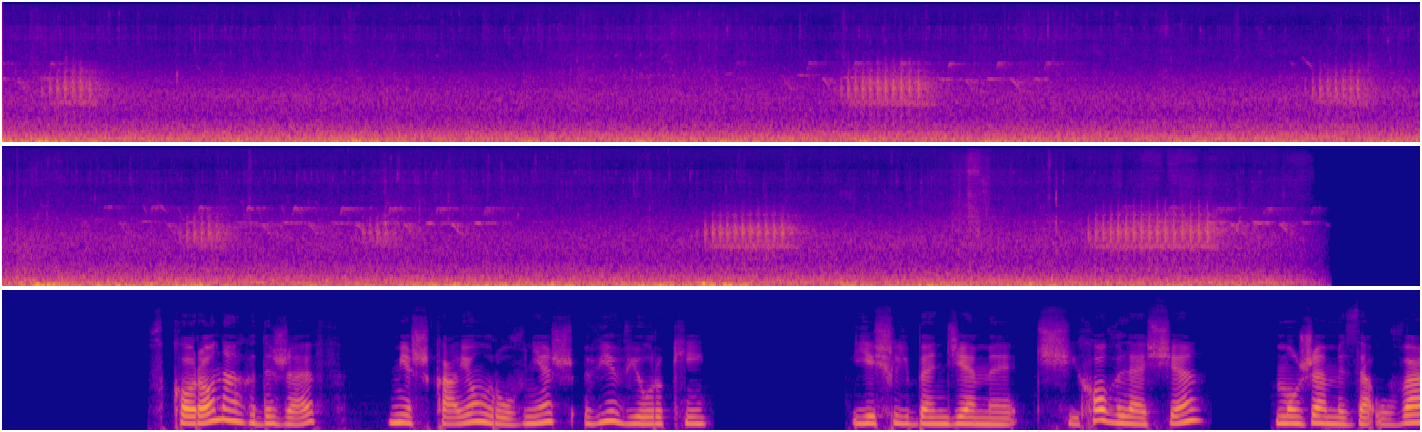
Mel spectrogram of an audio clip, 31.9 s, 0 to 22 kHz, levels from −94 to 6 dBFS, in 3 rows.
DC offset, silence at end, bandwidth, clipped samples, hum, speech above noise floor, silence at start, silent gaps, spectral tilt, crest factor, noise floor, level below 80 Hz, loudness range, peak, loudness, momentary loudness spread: under 0.1%; 0 s; 19 kHz; under 0.1%; none; over 63 dB; 0 s; 20.60-22.36 s, 26.60-27.59 s, 30.33-30.78 s; -7.5 dB/octave; 18 dB; under -90 dBFS; -36 dBFS; 10 LU; -12 dBFS; -32 LUFS; 12 LU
